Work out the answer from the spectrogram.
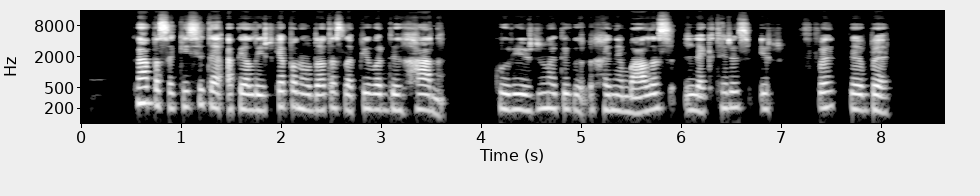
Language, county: Lithuanian, Šiauliai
